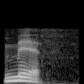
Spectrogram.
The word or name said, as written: miff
